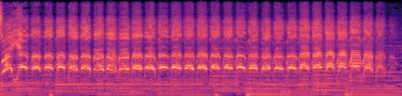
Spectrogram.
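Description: A man's voice through a microphone rapidly repeating one short syllable, about six times a second at an even pitch, stopping shortly before the end, over soft keyboard music.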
